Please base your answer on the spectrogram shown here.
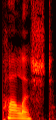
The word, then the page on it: polished: American English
